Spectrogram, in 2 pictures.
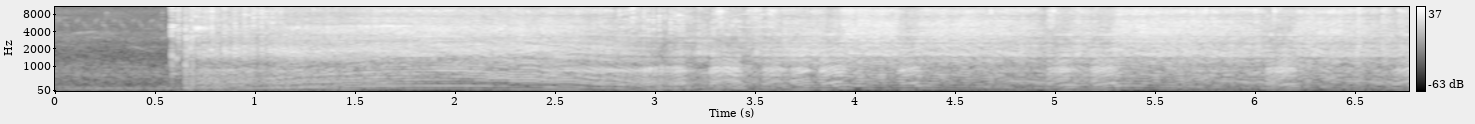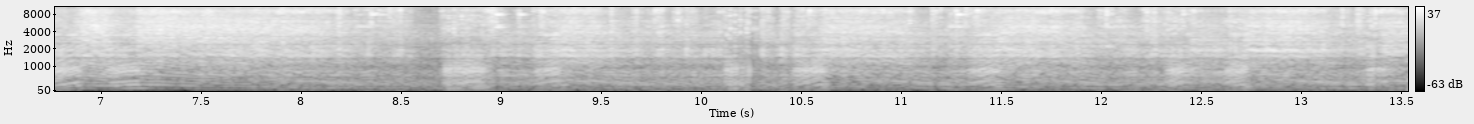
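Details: Poulan Pro 222 38cc chainsaw after the fuel lines were re-routed correctly and a new air filter fitted, started on choke: it fires within a second, then revs cleanly up and down with the throttle without stumbling. It now runs properly.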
